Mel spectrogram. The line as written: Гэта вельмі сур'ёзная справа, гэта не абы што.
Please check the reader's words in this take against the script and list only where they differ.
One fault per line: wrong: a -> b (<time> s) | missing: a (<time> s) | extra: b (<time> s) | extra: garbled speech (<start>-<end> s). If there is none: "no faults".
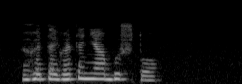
missing: вельмі сур'ёзная справа (0.5 s)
